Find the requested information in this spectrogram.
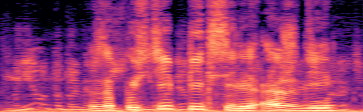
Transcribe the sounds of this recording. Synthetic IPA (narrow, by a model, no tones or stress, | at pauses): zəpʊsʲtʲipʲiksʲɪlʲɪʔaʐdʲi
